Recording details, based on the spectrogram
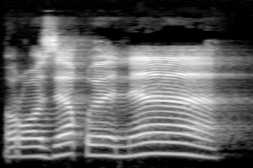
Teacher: أرقق النون وأعطي المد الطبيعي بعدها حقه حركتين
